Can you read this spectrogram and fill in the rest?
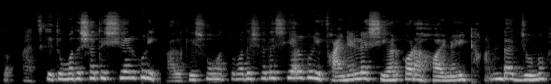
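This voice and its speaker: A young woman chatting casually to her viewers, showing gifts for her baby and keeping her voice soft so the child sleeps. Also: a little high, expressive, rapid-fire. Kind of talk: casual chat to camera.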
